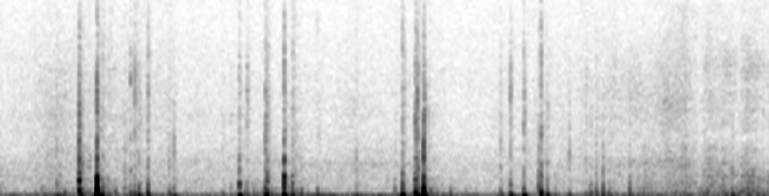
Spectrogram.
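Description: Natural nails painted black, on both hands, tap across the padded black grained leather surface of a black leather cushion, making soft, low, muffled thumps with brief bright clicks. The taps come at an irregular pace, some louder than others, and each one fades almost instantly.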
